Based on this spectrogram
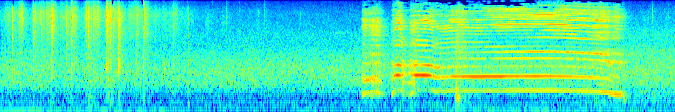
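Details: Buff black Columbian rooster: a few sharp clicks and clucks, a pause, then one long crow that opens with stuttered notes and settles into a sustained, level, harmonic-rich tone, ending in a brief downward slur.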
